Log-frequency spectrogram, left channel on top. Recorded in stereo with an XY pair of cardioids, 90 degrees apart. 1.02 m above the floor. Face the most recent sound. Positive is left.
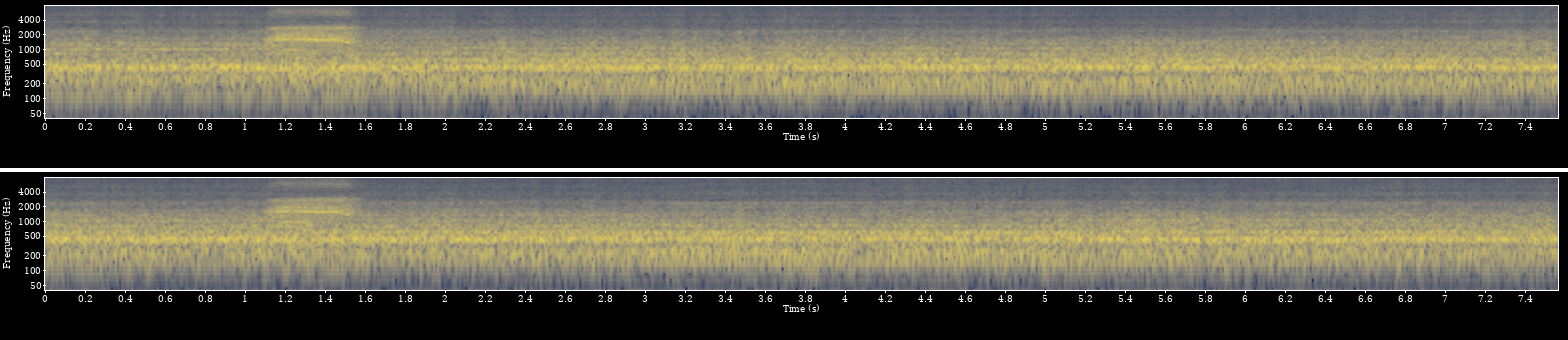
turn(degrees=40)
